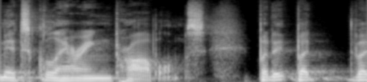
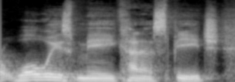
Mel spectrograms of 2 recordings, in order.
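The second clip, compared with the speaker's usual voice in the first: ordinary delivery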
